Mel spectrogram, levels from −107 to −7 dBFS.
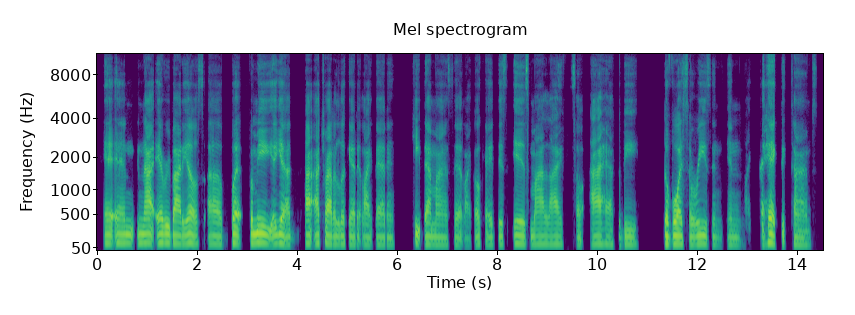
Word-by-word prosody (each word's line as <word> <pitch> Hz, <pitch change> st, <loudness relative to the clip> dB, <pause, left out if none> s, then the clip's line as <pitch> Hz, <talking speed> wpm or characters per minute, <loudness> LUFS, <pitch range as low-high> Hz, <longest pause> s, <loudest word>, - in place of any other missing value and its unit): and 100 Hz, -1 st, +2 dB
and 105 Hz, -2 st, +1 dB
not 105 Hz, 0 st, +4 dB
everybody 100 Hz, -2 st, +3 dB
else, 95 Hz, -3 st, +2 dB
uh, 95 Hz, -1 st, -1 dB, 0.2 s
but, -, -, +4 dB
for 105 Hz, -, +4 dB
me, 105 Hz, -4 st, +5 dB
y 90 Hz, -, +2 dB
yeah, 95 Hz, -3 st, +3 dB, 0.3 s
I 100 Hz, 0 st, +4 dB
I -, -, 0 dB
try 95 Hz, -1 st, +3 dB
to 90 Hz, -, -1 dB
look 90 Hz, +1 st, -2 dB
at 85 Hz, -1 st, -1 dB
it -, -, -7 dB
like 85 Hz, -1 st, -2 dB
that 85 Hz, -1 st, -3 dB
and 80 Hz, 0 st, -6 dB, 0.4 s
keep -, -, -1 dB
that 90 Hz, -1 st, +2 dB
mindset 85 Hz, -1 st, -5 dB
like, 75 Hz, -2 st, -11 dB
"Okay, 85 Hz, -1 st, -3 dB
this 90 Hz, 0 st, -3 dB
is 95 Hz, -1 st, +2 dB
my 90 Hz, +1 st, -1 dB
life 90 Hz, 0 st, -3 dB
so -, -, -7 dB
I 95 Hz, +1 st, +2 dB
have 90 Hz, -2 st, -5 dB
to -, -, -7 dB
be 90 Hz, -1 st, -4 dB, 0.5 s
the 95 Hz, -, +6 dB
voice 90 Hz, +1 st, +4 dB
of 85 Hz, -, 0 dB
reason 85 Hz, -3 st, -2 dB
in, 85 Hz, -1 st, -8 dB
like, -, -, -21 dB, 0.2 s
the -, -, 0 dB
hectic -, -, +3 dB
times." 80 Hz, -2 st, -5 dB
90 Hz, 180 wpm, -29 LUFS, 85-95 Hz, 0.5 s, the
